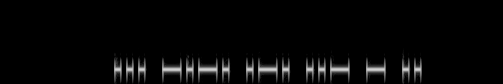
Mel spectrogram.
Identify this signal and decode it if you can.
Morse code, heard as a keyed tone, about 20 wpm, 700 Hz. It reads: SCRUTI
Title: Build A Word - 2 Letters At A Time - 8-Letter Words - 20wpm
